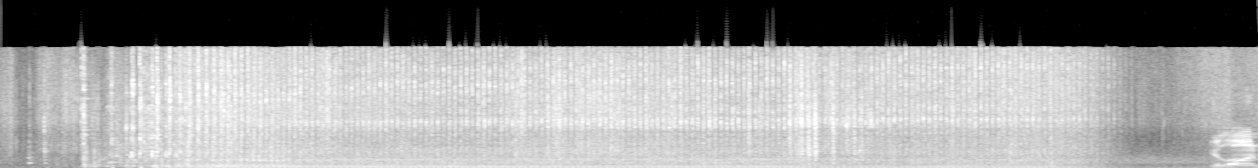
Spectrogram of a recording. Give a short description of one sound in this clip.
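A lawn mower engine starts up and runs with a steady drone.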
